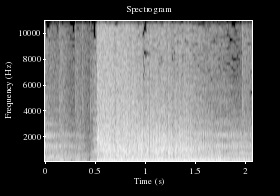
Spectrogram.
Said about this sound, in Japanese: 誠は近くにあったパイプ椅子で 装置の一つを強く叩いた。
